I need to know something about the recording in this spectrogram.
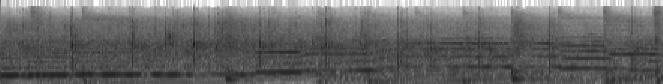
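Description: Live country band playing an instrumental passage with no vocal: a held lead line that slides up between notes, over guitars and a steady drum beat.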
